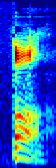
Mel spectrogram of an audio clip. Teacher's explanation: posisi ujung lidah berada di usul thanaya, di pangkal gigi seri atas. Ta. Dan ini termasuk huruf yang paling kuat dalam Al-Qur'an. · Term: huruf ta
